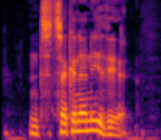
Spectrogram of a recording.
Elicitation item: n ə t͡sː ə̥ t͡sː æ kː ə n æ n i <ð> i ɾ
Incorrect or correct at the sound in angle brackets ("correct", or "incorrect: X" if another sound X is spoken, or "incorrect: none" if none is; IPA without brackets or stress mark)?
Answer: correct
